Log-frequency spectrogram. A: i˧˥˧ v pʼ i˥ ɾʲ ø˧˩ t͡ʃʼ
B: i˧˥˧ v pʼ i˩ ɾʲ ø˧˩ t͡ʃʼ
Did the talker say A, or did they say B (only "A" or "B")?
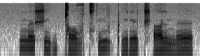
B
